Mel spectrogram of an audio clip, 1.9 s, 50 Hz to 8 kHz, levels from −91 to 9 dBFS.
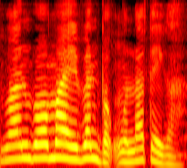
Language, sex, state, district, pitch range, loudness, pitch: Wancho, female, Arunachal Pradesh, Longding, 175-240 Hz, -16 LUFS, 220 Hz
